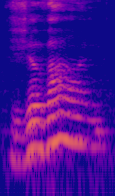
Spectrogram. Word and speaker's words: Javan: It's J and then Van. Javan. That's how it's pronounced.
